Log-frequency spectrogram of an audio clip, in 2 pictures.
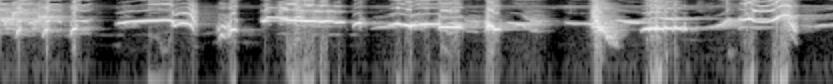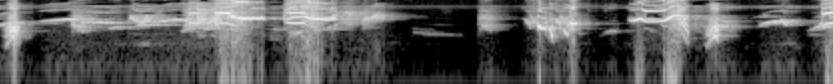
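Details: Oriental magpie-robin (kacer) in full song, used to spur a quiet bird into singing: loud, varied whistled phrases, rising and falling slurs around high pitch mixed with sharp chips, nearly continuous with brief pauses.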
